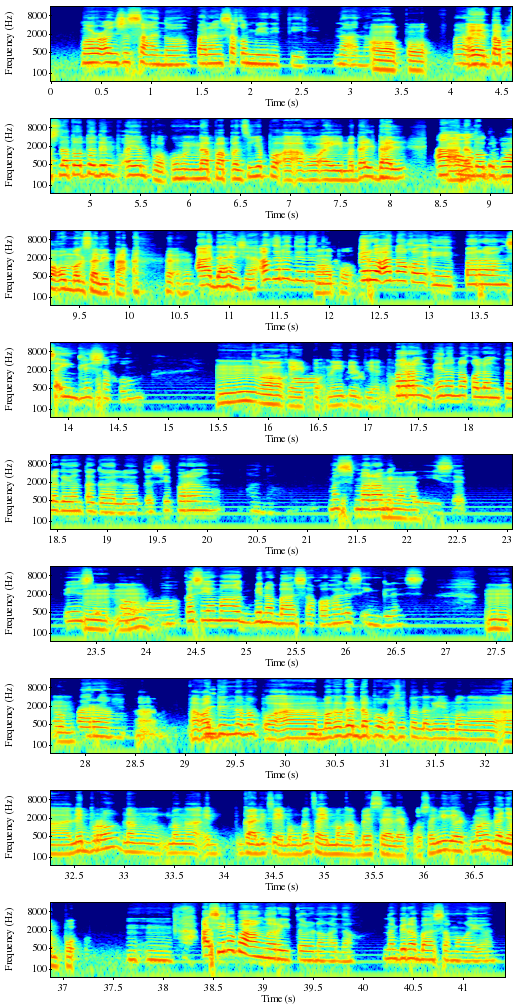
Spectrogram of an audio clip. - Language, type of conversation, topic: Filipino, unstructured, Alin ang mas gusto mo: magbasa ng libro o manood ng pelikula?
- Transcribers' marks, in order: mechanical hum; chuckle; distorted speech; lip smack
